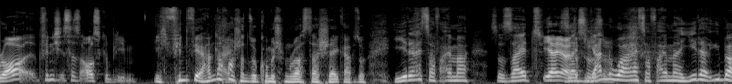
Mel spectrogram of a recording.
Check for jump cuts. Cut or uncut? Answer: uncut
